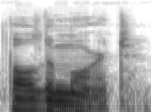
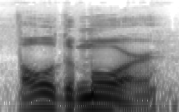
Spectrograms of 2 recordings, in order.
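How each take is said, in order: First: The final T is sounded. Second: The final T is silent. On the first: The speaker calls it wrong. "It's not Voldemort" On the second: The speaker calls it right. "You're not supposed to say it"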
